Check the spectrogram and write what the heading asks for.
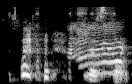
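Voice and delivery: high laughing tease; laughing, playful high-pitched question to a friend. Real, not acted. Host teasing guest, laughing.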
